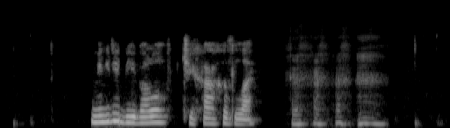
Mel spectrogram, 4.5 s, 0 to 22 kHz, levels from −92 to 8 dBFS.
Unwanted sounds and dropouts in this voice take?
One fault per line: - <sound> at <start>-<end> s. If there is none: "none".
- laugh at 2.9-3.9 s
